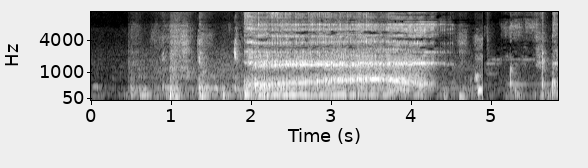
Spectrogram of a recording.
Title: Pretty girl burping #fyp #shorts #burp #prettygirl #girlburps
